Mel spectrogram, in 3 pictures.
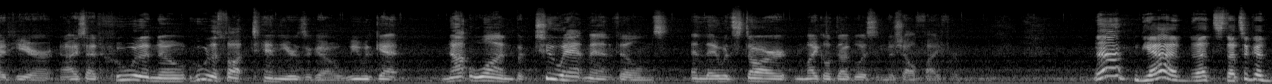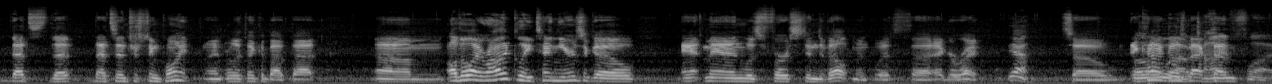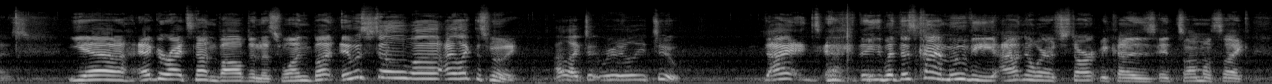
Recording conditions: background noise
